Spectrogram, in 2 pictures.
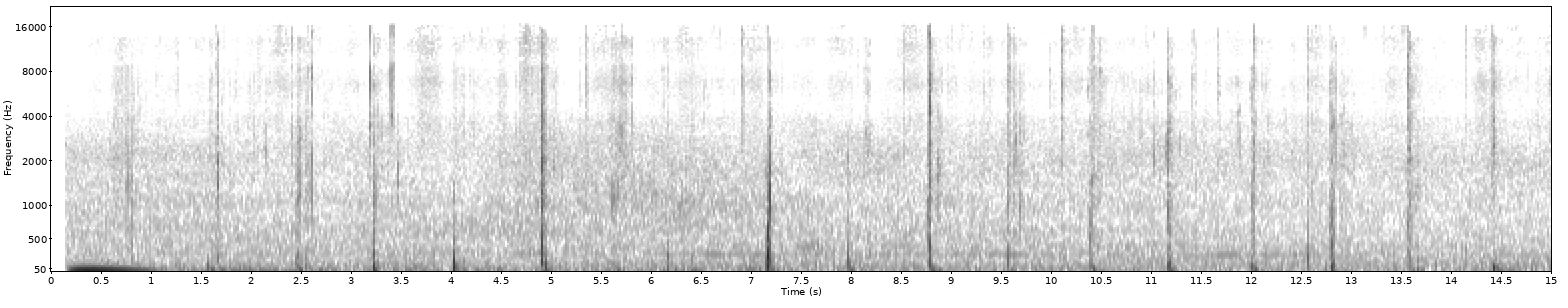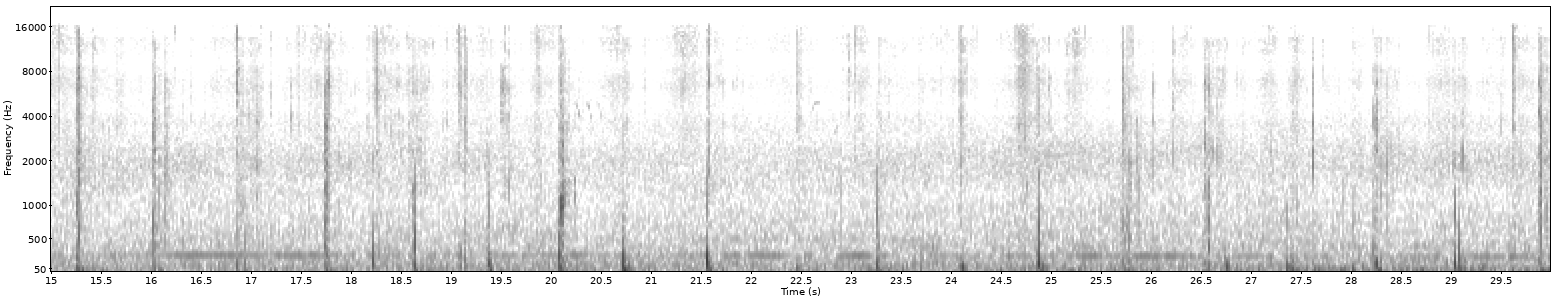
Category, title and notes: Soundscapes > Nature
passi montagna (mountain climbing steps)
cellphone recording of trekking steps on mountain path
